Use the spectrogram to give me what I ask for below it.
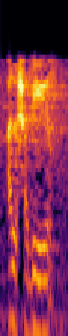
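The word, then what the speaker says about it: الحبير: Attalkhis alhab kemudian pakai ha biasa bukan pakai k. Ini sering salah baca habis harusnya att atalkhis alhabir.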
